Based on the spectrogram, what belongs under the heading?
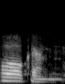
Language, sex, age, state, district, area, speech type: Telugu, male, 45-60, Andhra Pradesh, Visakhapatnam, rural, conversation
